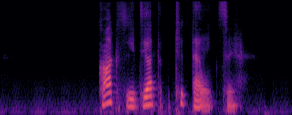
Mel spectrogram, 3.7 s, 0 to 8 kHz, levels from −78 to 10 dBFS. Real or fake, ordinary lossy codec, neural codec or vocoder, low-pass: fake; none; codec, 16 kHz, 0.5 kbps, FreqCodec, larger model; none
